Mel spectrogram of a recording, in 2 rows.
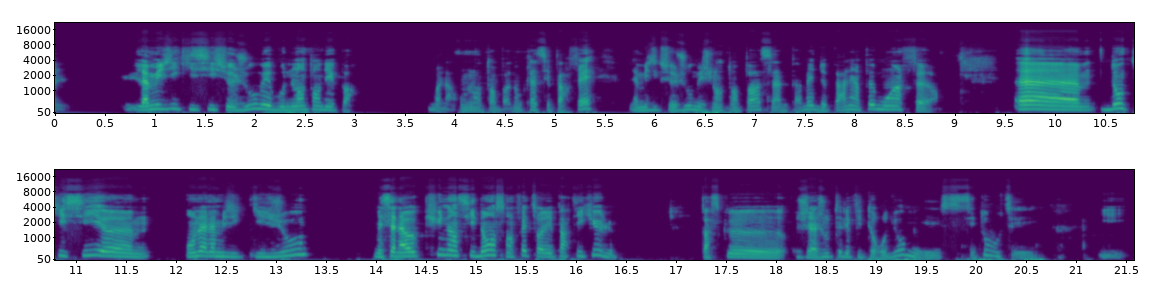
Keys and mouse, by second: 2.3 click, 3.6 click, 8.3 click, 17.9 click.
